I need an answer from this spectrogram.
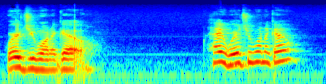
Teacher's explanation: this D sound next to this Y, commonly turns into a je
